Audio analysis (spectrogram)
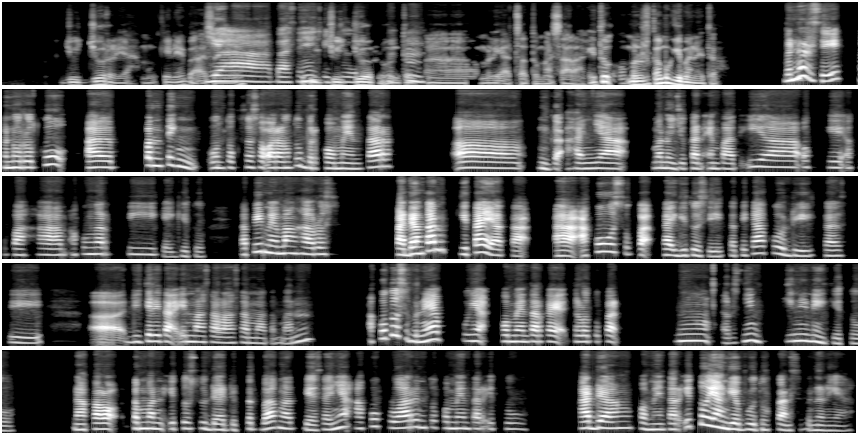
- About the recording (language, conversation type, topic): Indonesian, podcast, Bagaimana biasanya kamu mencari dukungan saat sedang stres atau merasa down?
- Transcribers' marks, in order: tapping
